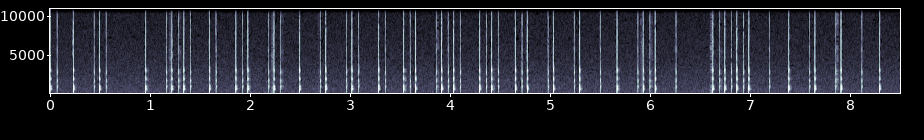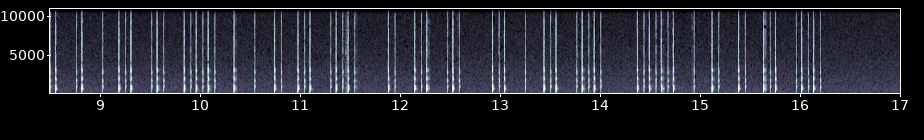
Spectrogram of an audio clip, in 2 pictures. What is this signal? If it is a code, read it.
Morse code, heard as a telegraph sounder, hand-sent with a paddle, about 20 wpm. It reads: … DERGELIJK VOORSTEL ER AL VEEL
